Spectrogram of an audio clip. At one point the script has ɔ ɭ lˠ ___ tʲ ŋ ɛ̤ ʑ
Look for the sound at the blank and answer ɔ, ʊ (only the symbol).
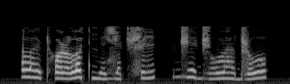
ʊ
